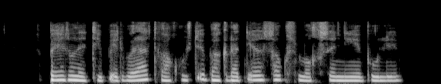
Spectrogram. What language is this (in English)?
Georgian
